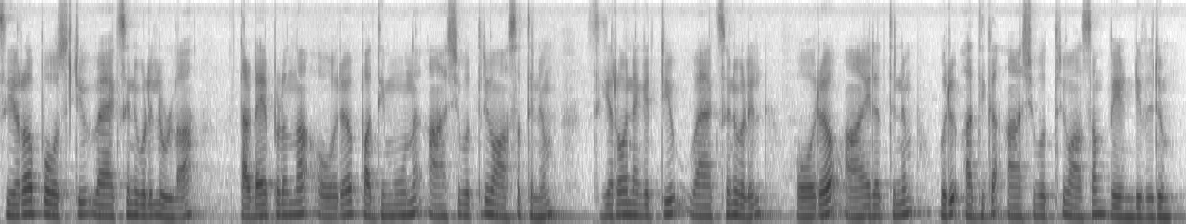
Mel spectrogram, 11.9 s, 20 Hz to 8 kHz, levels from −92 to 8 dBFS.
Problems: low volume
